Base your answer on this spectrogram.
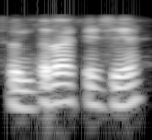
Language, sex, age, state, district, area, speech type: Hindi, male, 18-30, Bihar, Begusarai, rural, conversation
